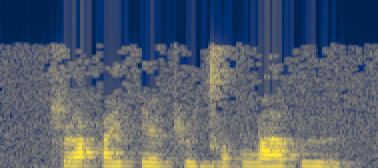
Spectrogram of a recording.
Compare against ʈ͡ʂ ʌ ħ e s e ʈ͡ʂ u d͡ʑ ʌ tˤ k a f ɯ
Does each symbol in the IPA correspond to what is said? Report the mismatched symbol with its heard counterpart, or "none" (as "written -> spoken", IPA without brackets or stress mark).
k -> ŋ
